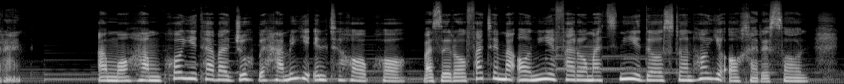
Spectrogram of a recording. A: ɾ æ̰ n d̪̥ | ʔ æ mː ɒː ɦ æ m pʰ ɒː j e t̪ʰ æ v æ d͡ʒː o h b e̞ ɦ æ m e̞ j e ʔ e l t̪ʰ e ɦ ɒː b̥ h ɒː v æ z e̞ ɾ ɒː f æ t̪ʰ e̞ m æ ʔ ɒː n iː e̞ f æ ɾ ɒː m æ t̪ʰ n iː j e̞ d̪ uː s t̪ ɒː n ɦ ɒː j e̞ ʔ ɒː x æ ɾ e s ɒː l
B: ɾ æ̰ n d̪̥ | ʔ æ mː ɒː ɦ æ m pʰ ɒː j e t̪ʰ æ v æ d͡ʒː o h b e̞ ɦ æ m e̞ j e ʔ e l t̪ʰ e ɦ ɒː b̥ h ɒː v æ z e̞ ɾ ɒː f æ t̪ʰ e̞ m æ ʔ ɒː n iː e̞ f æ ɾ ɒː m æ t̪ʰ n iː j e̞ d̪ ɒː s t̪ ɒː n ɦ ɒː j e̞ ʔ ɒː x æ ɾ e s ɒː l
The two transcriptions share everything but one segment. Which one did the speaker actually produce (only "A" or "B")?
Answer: B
